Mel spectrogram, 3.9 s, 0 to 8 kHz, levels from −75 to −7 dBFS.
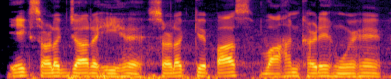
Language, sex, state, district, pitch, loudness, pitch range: Hindi, male, Uttar Pradesh, Lalitpur, 120 Hz, -15 LUFS, 115-125 Hz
